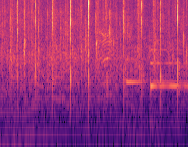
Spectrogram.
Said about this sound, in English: We should be celebrating that like we do this. So can you clap and celebrate for those that received Jesus today?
